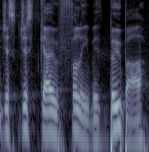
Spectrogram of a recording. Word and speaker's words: Boobah: just go fully with BBA rhymes with tuba yeah and I think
